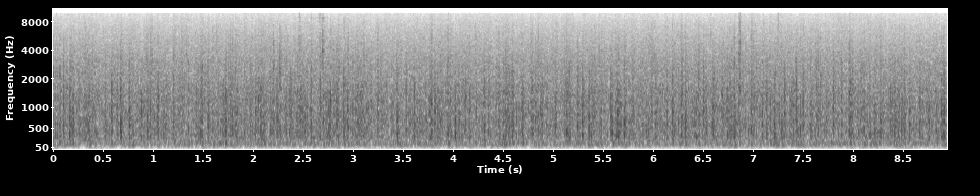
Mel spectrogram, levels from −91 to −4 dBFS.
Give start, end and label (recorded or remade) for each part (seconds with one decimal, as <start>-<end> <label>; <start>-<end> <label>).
0.0-1.5 remade; 1.5-4.2 recorded; 4.2-5.3 remade; 5.3-8.9 recorded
